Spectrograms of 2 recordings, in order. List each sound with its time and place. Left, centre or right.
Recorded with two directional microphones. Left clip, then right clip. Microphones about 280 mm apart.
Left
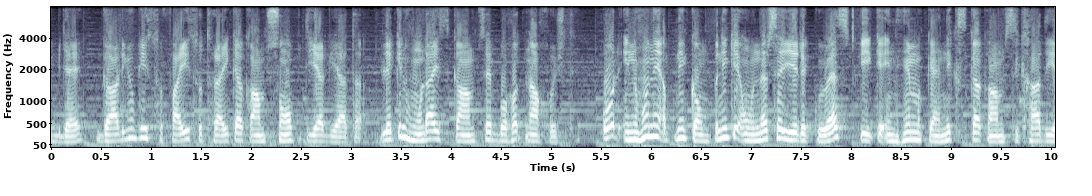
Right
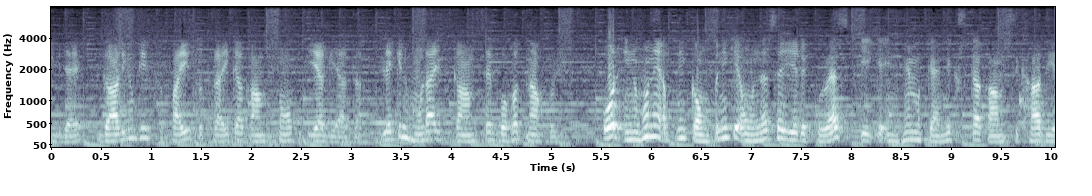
0.1 s speech: left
